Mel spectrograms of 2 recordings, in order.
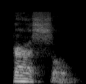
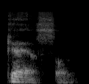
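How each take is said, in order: First: Castle as KAH-sol, open A, silent T; British castle. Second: Castle as KEH-sol, front A, silent T; American castle. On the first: Teacher models the better pronunciation, open-A demo. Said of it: "a melhor pronúncia é". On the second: Teacher models the other transcription, front-A demo. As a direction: say castle with the A of cat. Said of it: "E aqui". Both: Shown as a demonstration.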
